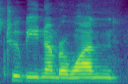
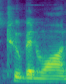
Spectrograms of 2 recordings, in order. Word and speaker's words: Tobenone: everybody Welcome Back today's review is sponsored by tuin onean so previous videos I have pronounced it as tub number one uh and a few other things but I finally figured out the correct pronunciation it's tuin Juan is the company that makes it all right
